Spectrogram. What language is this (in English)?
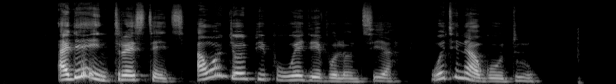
Nigerian Pidgin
